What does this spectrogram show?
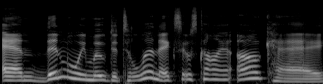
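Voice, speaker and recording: Her pitch swinging very widely, a woman speaks at a medium pitch and a moderate pace. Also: very clean recording, silent background. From Louisville, Kentucky. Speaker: TV news anchor. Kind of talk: radio interview. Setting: radio studio.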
